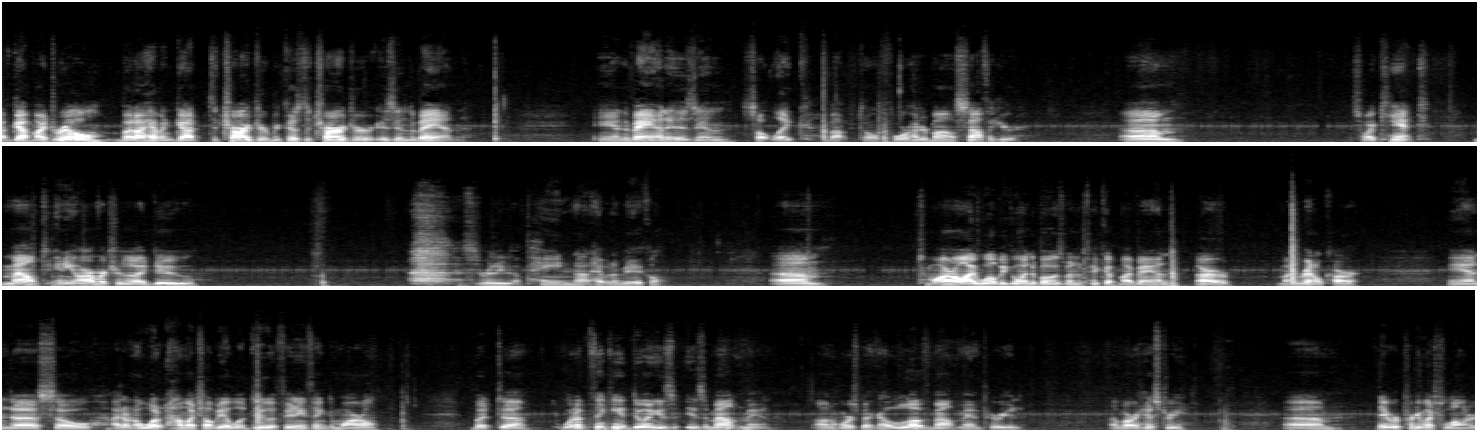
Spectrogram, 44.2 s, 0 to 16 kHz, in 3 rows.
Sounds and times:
Speech: 0:00.0 - 0:04.7, 0:05.9 - 0:10.2, 0:11.2 - 0:11.8, 0:13.5 - 0:16.7, 0:19.2 - 0:21.4, 0:22.4 - 0:23.0, 0:23.9 - 0:28.3, 0:29.2 - 0:33.3, 0:34.2 - 0:39.7, 0:40.6 - 0:41.4, 0:42.3 - 0:44.2
Inside, small room: 0:00.0 - 0:44.2.

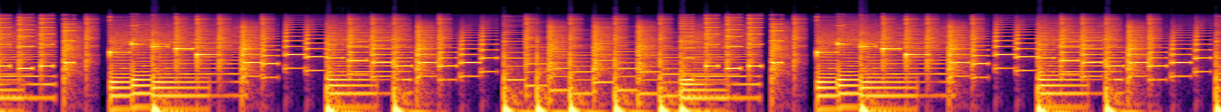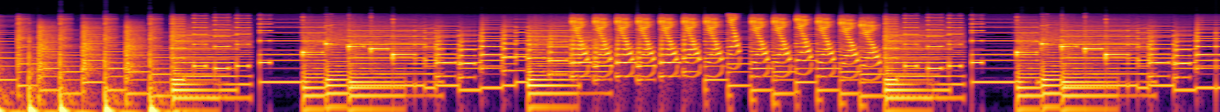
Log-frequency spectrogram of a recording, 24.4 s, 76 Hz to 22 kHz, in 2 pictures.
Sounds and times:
Dubstep: 0:18.0 - 0:21.2.

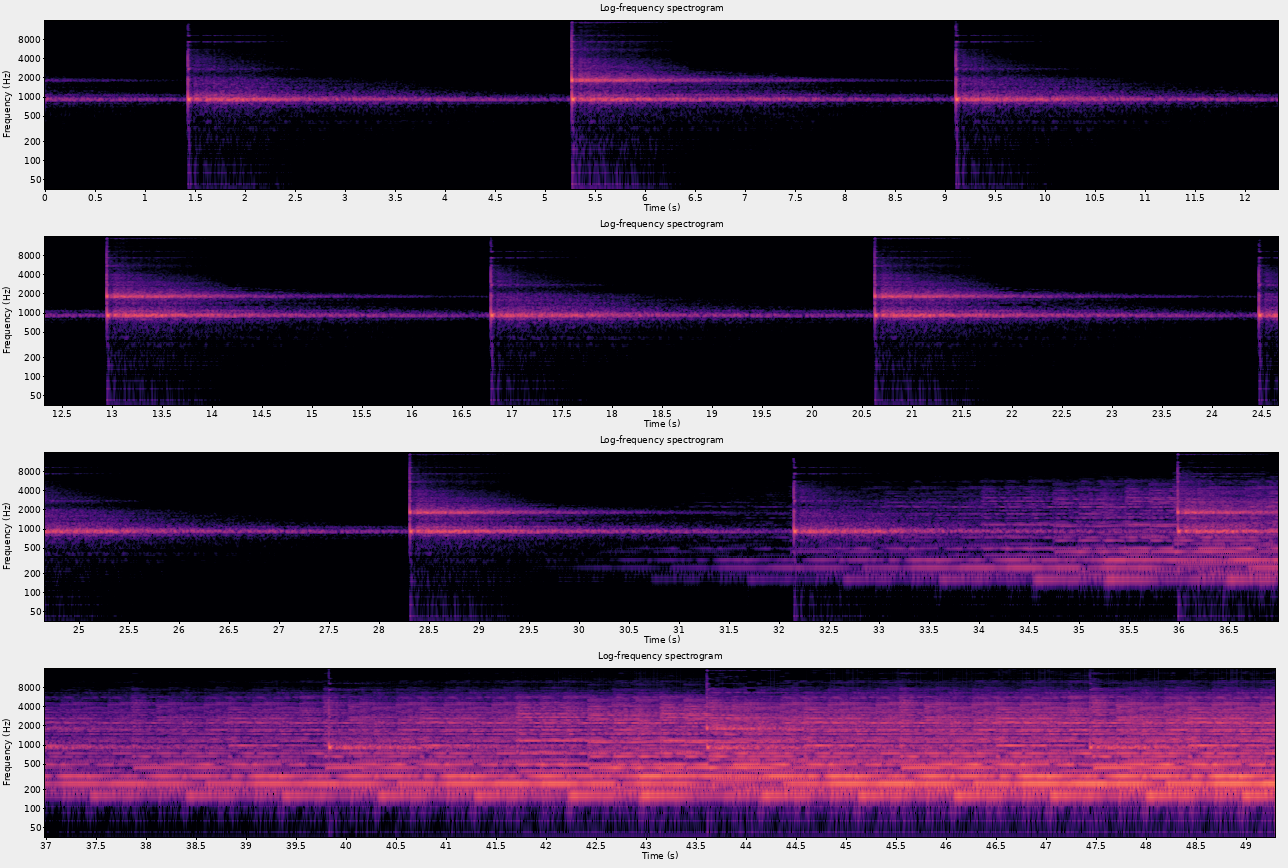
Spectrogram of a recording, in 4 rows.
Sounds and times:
Music: 0:00.0 - 0:49.2
Sonar: 0:00.0 - 0:49.2.

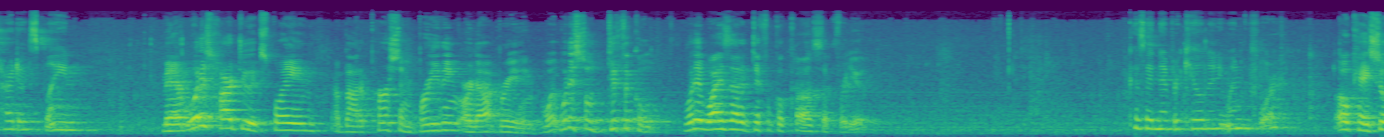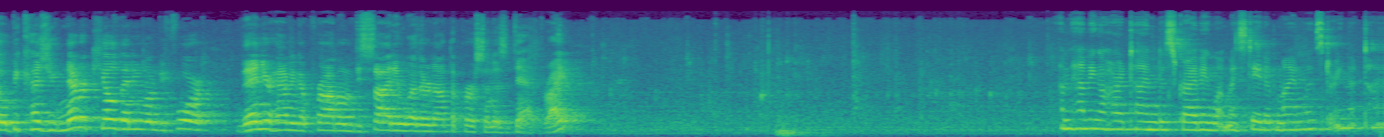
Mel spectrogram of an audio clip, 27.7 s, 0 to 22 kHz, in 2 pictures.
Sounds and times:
Speech: 0:00.0 - 0:01.0, 0:01.7 - 0:08.8, 0:11.4 - 0:19.8, 0:24.5 - 0:27.6.

